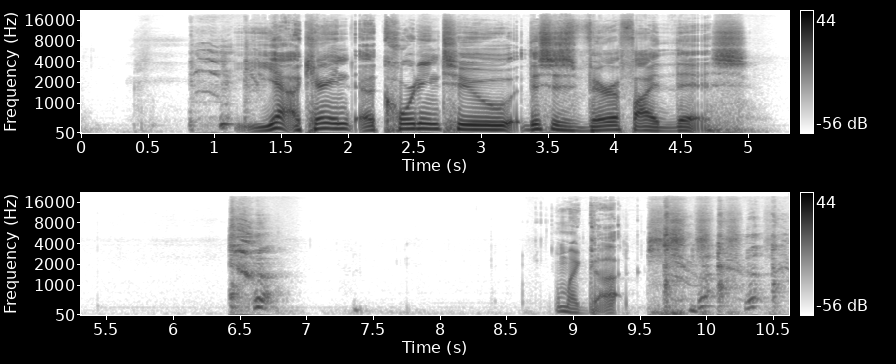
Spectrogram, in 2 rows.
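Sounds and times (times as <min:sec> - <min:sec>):
person coughing after inhaling beer: 0:00.8 - 0:01.4, 0:06.4 - 0:06.9, 0:09.6 - 0:10.6
speech: 0:01.0 - 0:05.0, 0:08.9 - 0:10.6.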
